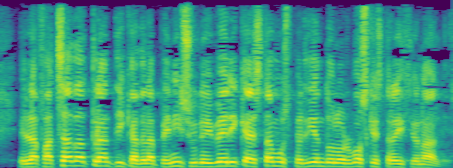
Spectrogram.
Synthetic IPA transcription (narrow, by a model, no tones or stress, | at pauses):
enlafat͡ʃaðaːt̪lant̪̬ikað̞e̞lape̞nĩnsulaiβ̞e̞ɾikae̞st̪amo̞spe̞ɾðje̞nd̪o̞lo̞zβo̞ske̞st̪ɾaðiθjo̞nale̞̰s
